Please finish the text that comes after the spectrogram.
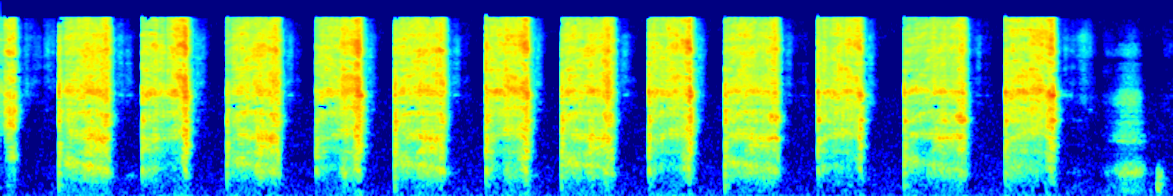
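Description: A knife blade rasps steadily back and forth across an abrasive sharpening stone, about a dozen even, close strokes in a regular rhythm with short pauses between, no voices present.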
